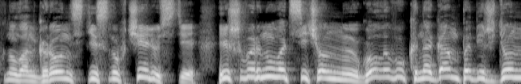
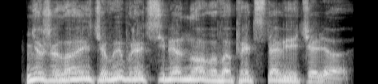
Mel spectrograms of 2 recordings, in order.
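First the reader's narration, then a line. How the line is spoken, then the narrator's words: Hissed. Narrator (Russian): Прошипел примарх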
